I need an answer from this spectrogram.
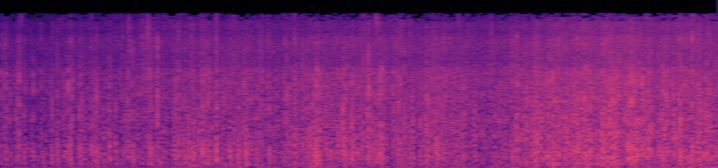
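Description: Rain pattering on a large patio umbrella overhead, a dense run of small drop ticks that gets a little heavier over the few seconds: the first rain of an oncoming thunderstorm.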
